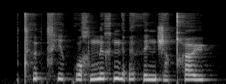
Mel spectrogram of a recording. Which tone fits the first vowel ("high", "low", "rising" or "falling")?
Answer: low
